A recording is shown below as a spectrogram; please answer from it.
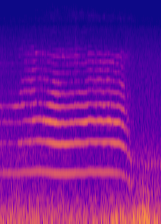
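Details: A cat gives a single drawn-out meow, steady and clear for about a second before dropping away at the end, with faint background hum.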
